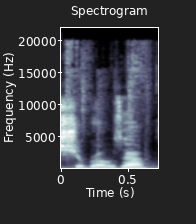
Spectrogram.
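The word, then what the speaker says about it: Cheirosa: The correct pronunciation actually is Cheriosa.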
